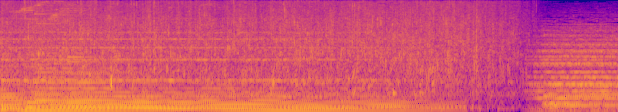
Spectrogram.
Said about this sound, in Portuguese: Olha só, essa vinheta que passou agora é a mais especial, é a mais linda. Por ser a voz da minha esposa, uma voz extraordinária, uma voz maravilhosa.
